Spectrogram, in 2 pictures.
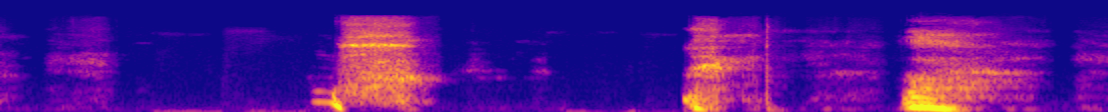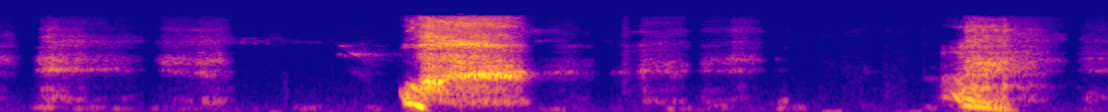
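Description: A man's forceful exhales and short grunts of effort, some falling in pitch, about five in all and spaced one to three seconds apart. He is straining through push-up bird dogs in a high-intensity interval.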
